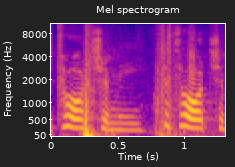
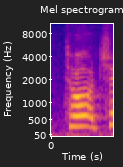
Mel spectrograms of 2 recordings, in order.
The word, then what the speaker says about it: torture: Because everyone says tortur or something like that. No? We won't, from now on, remember, torture, furniture, future, okay? Not futur, and all these nice, horrible inventions that we have to listen to.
